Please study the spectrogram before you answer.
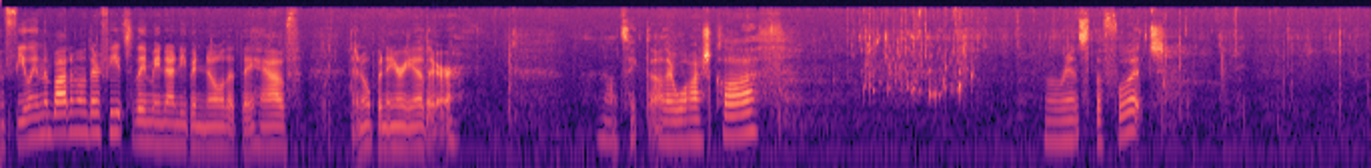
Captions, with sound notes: feeling the bottom of their feet so they may may not even know that they have an open area there. And I'll take the other washcloth, (water trickles) rinse the foot,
